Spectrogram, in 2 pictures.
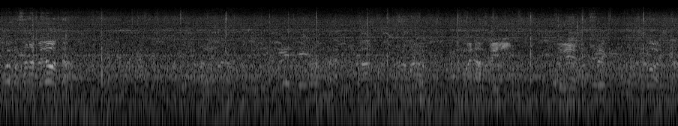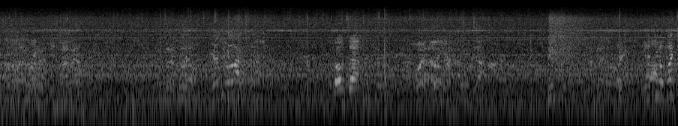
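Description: Several people's voices calling out and talking at a distance, over steady outdoor background noise, with a few short sharp slaps about two-thirds of the way through.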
